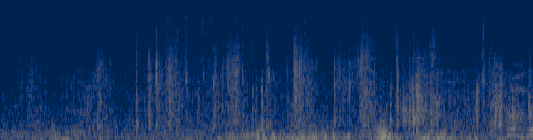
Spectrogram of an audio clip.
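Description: Footsteps on dry, sandy dirt: several people walking at an uneven pace, over a low rumble.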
